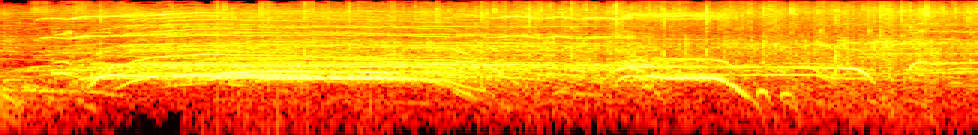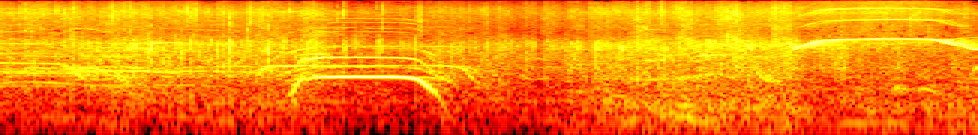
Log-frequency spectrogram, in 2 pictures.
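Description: Theatre audience cheering and applauding, with long whoops from individual people rising and falling over the clapping. One louder whoop comes about nine seconds in.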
